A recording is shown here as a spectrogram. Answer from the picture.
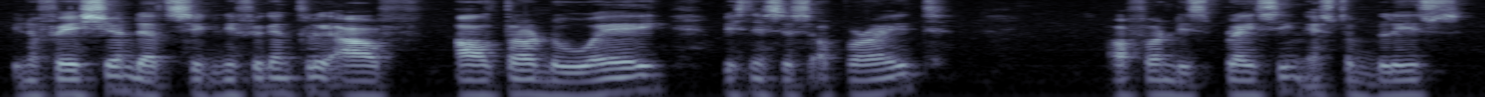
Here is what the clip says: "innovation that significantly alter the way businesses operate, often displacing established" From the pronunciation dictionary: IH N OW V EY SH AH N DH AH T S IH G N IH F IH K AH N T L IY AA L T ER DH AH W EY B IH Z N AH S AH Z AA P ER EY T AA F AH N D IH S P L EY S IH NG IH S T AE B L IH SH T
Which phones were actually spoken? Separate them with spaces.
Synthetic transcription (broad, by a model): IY N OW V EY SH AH N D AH T S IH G N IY F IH K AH N T L IY AA L T ER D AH W EY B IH S N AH S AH S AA P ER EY T AA F AH N D IH S P L EY S IH NG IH S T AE B L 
